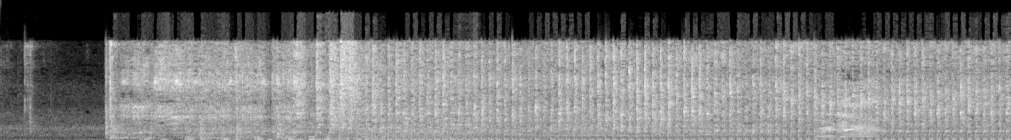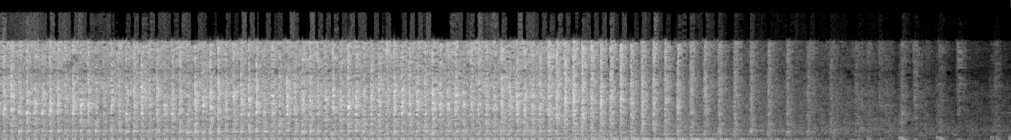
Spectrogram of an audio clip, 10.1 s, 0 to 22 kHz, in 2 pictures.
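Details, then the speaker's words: Ariens 20 HP hydro riding mower, model 936056, 46-inch. The mower started getting very loud after a crash. It starts and runs a steady, unusually loud, raspy blat for about six seconds; the muffler was cracked, and replacing the muffler fixed it. "So literally my issue with this thing is it started getting very, very loud, right? So we're gonna start it up really quick just so you can hear it."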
